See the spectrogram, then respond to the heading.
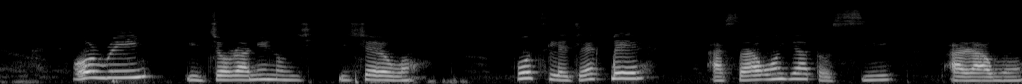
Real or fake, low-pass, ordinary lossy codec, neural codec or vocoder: fake; 19.8 kHz; none; vocoder, 44.1 kHz, 128 mel bands every 512 samples, BigVGAN v2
